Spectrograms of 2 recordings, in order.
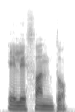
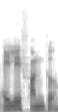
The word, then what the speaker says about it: elefanto: Elefanto. Hasta ahora, digamos, todas las pronunciaciones creo que son bastante intuitivas. O sea, nadie diría elefanto, sino que es elefant. Siempre va en la anteúltima vocal.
